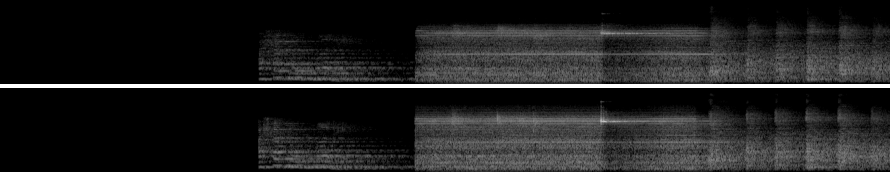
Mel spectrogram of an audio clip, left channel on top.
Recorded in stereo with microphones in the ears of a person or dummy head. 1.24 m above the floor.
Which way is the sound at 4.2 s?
60° right (ahead or behind).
